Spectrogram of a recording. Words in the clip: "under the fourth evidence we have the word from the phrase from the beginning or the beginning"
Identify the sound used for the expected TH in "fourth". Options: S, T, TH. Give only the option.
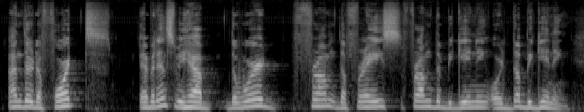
T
